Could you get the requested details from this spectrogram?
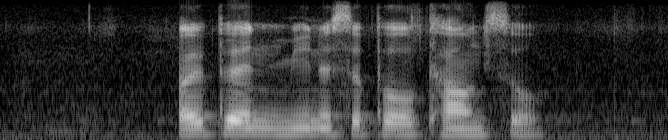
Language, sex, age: English, male, 18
